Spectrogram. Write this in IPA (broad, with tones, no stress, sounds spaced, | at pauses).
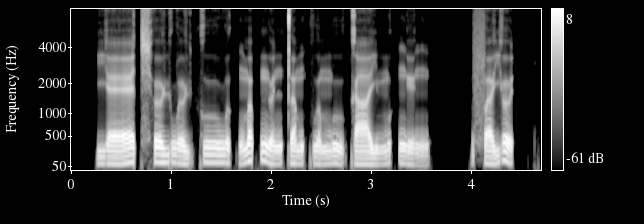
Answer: j ɛː˨˥ t͡sʰ ɵ˧ ɥ w ɵ˨ ɥ k uː˧ w ʊ˨ k̚ m ɐ˥ p̚ n̪ ɵ˨˧ n t̪ ɐ˨ m kʷ ɐ˨˧ m uː˨˩ k aː˨ j m ʊ˧ k̚ ŋ ɪ˨˩ ŋ | f ɐ˨˥ j ɵ˨˥ t̚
